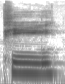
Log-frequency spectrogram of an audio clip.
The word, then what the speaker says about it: pi: Now, I know if you've learned math, you called it pi, and that's fine if you're learning math, but this is Greek. And this letter is properly pronounced P, just like the English P.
